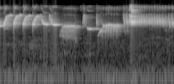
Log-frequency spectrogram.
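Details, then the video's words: Bottle-green canary singing: a fast series of descending slurred notes, then short level whistles and a buzzy rolling trill that jumps higher at the end; faint low hum underneath. "Kenari Ijo Botol materi edan"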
